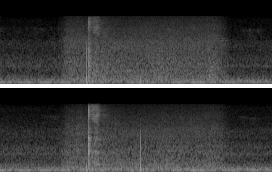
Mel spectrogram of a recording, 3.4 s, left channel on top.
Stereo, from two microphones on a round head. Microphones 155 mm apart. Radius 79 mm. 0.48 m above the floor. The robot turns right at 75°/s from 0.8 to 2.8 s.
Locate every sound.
1.1 s writing: 30° right (ahead or behind), 0.9 m; by 1.3 s 20° right (ahead or behind), 0.9 m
